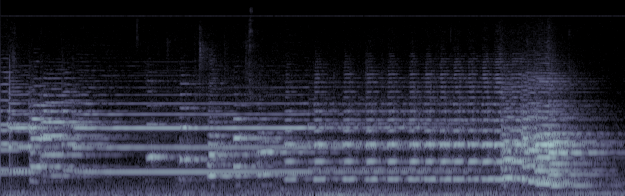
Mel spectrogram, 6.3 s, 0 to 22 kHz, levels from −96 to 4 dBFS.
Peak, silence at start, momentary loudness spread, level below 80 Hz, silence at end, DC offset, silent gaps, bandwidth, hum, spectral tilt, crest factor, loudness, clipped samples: -16 dBFS; 0 s; 10 LU; -56 dBFS; 0 s; under 0.1%; none; 16 kHz; none; -5 dB/octave; 18 dB; -34 LUFS; under 0.1%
